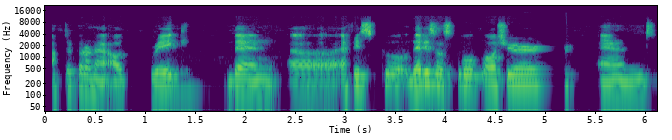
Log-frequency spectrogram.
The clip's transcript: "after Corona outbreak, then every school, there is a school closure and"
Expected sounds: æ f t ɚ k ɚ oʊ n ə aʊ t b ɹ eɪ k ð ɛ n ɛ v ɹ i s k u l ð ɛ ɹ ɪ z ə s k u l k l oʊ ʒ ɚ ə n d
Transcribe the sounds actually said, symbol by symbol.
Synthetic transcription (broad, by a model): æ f t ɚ k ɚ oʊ n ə aʊ t b ɹ eɪ k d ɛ n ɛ f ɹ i s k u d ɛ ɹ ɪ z ə s k u l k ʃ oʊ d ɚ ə n d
